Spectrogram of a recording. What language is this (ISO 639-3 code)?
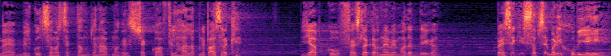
urd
